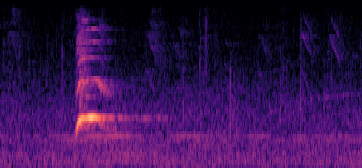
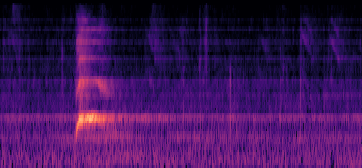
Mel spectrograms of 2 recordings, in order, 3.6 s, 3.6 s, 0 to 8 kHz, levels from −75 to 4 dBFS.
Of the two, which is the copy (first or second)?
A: second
